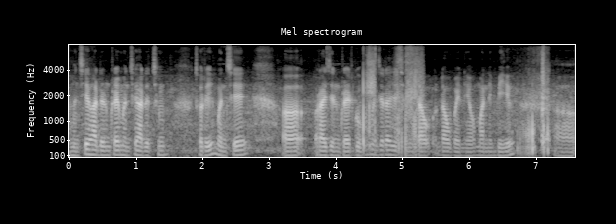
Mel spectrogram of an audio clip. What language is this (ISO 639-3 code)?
brx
